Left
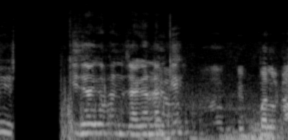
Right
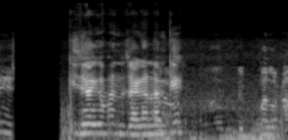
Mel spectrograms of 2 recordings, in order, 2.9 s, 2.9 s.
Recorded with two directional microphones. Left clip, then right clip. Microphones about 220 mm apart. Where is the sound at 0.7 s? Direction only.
Centre (ahead or behind).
